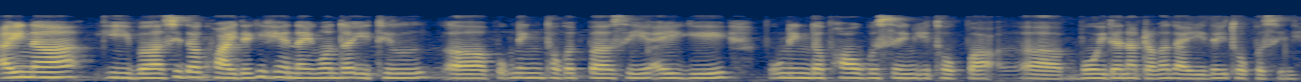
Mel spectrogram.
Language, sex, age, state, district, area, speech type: Manipuri, female, 30-45, Manipur, Imphal West, urban, spontaneous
